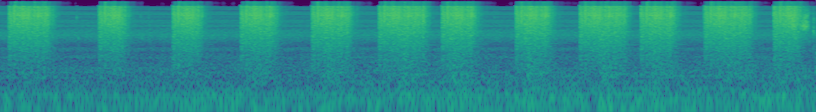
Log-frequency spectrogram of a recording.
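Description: Welding in the game Space Engineers: a steady hiss that pulses on and off in regular bursts, about a dozen evenly spaced surges of crackling noise.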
